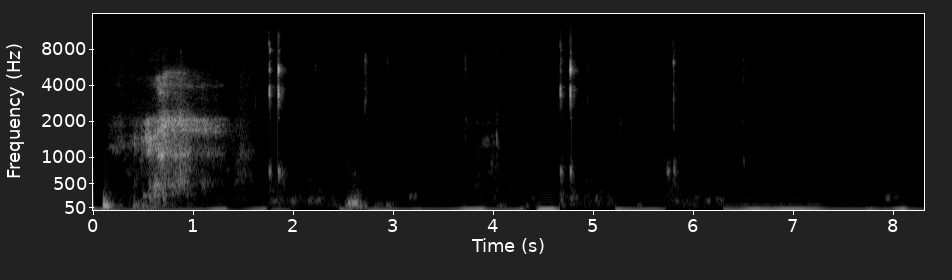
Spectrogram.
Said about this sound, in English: Yep, I'm rolling dice, folks.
